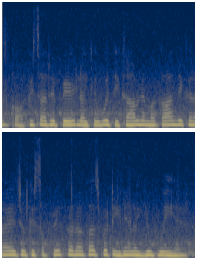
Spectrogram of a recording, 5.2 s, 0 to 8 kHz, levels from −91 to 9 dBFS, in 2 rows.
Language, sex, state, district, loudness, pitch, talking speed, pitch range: Hindi, female, Chhattisgarh, Bastar, -24 LUFS, 235 Hz, 290 wpm, 225-245 Hz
